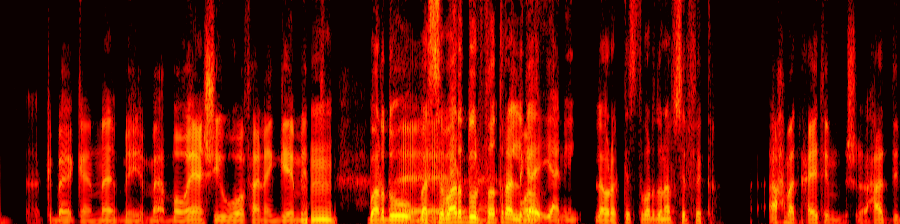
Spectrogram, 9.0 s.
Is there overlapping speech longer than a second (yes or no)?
yes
